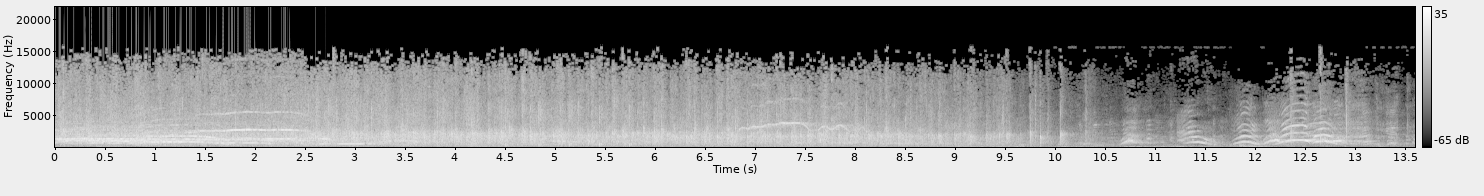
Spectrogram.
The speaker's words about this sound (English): Ladies and gentlemen, make some noise for Bo Burnham.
